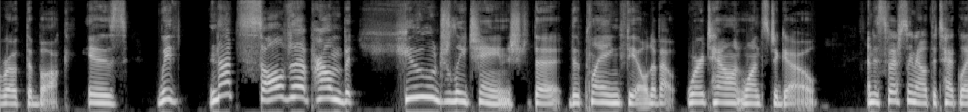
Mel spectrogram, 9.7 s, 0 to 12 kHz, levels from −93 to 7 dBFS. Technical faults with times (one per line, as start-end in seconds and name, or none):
none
